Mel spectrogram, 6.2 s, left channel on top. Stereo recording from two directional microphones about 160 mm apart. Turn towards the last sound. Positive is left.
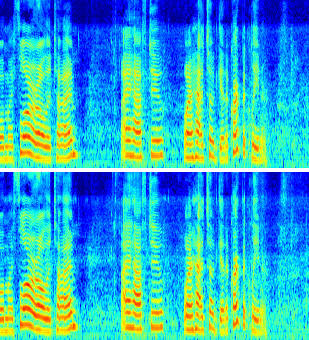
turn(degrees=25)  # may be behind; listen again after turning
